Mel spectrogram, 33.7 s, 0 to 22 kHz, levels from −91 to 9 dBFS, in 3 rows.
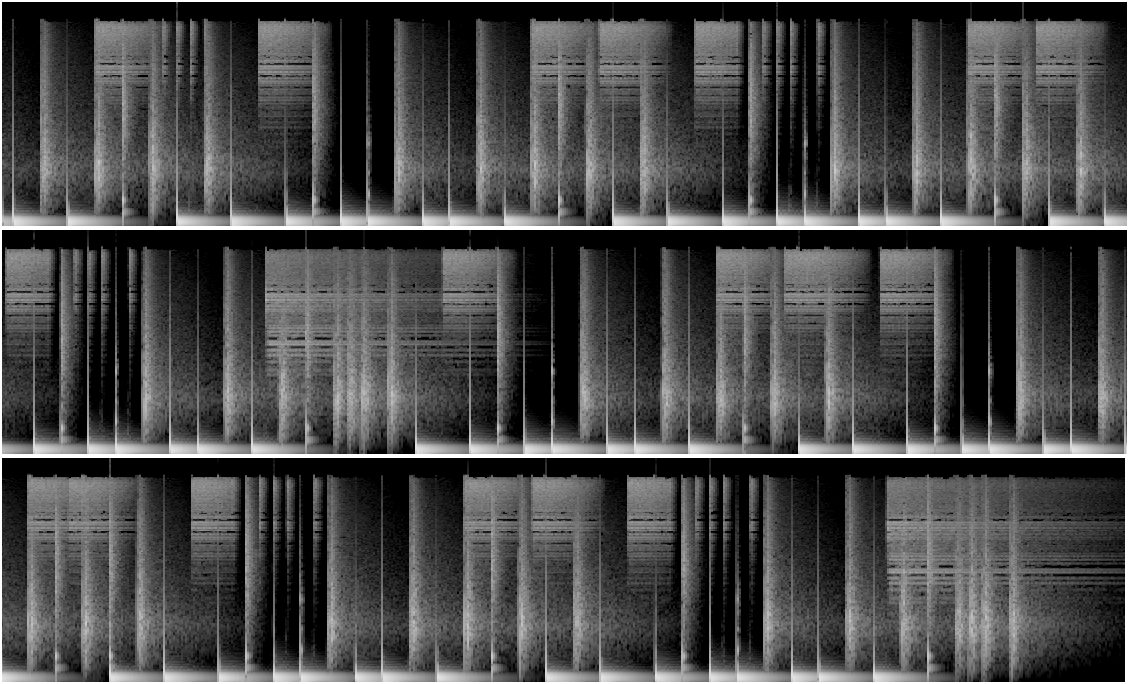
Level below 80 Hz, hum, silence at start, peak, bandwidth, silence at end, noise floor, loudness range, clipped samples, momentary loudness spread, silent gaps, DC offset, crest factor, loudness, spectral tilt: -16 dBFS; none; 0 s; 0 dBFS; 17 kHz; 0.95 s; -51 dBFS; 1 LU; under 0.1%; 5 LU; none; 0.2%; 14 dB; -17 LUFS; -4 dB/octave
